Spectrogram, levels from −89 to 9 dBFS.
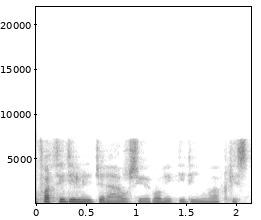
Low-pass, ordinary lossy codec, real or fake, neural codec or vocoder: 7.2 kHz; AAC, 32 kbps; fake; codec, 16 kHz in and 24 kHz out, 0.6 kbps, FocalCodec, streaming, 4096 codes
